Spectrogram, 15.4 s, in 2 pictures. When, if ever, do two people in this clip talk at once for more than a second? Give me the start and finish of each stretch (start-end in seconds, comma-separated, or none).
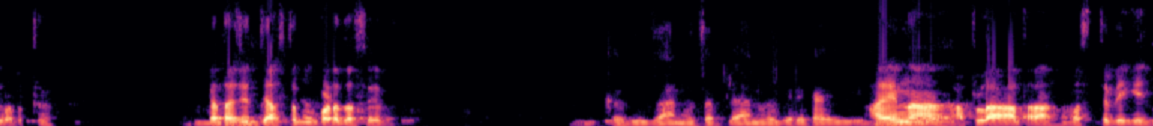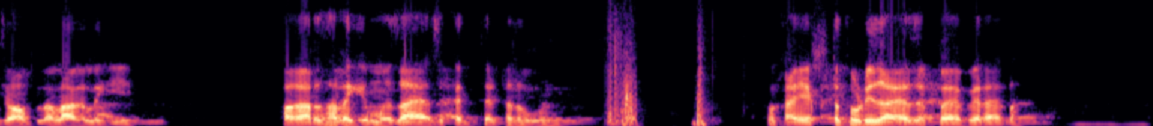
9.8-11.4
